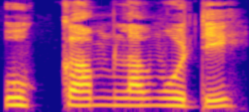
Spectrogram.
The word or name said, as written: uggamlamuti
